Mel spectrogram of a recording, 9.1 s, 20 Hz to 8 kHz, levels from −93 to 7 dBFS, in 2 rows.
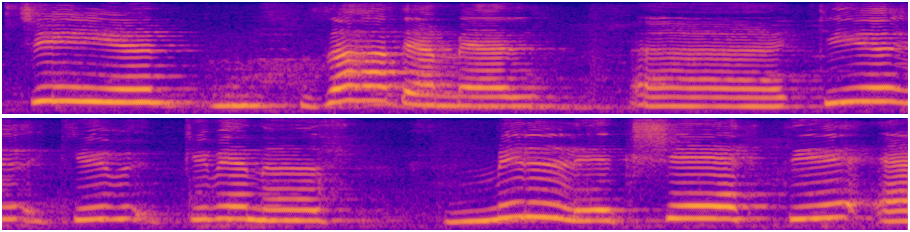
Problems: constant background noise, continuous background conversations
